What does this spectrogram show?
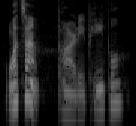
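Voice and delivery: extra nasal tone. Redoing a greeting line at another person's direction, more nasal. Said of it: "a little naslier".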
